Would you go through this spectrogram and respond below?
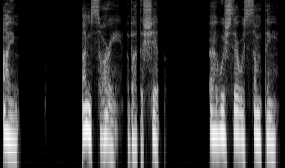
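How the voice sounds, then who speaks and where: A woman voicing an injured young man who feels drunk, mumbling and halting gently. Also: very deep voice, steady tone, husky, dry recording, clean studio sound, voice pushed down, heavily acted. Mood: apologetic.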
